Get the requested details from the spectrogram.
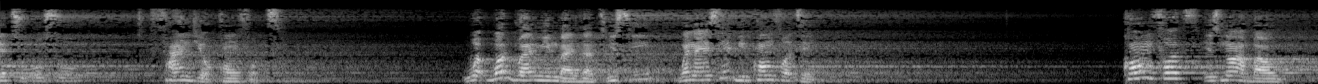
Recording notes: Preached at The EFPAP & Midweek Service, LIVE at the Love Arena Church, Accra - Ghana.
